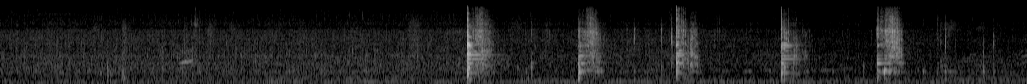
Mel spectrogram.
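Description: Frog and bell pepper stir-frying in a metal wok: a faint steady sizzle, then, from about halfway through, five sharp strokes of the spatula scraping and knocking against the wok, about one a second.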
